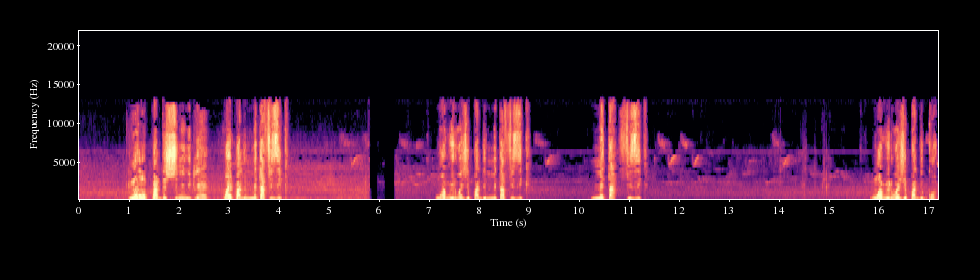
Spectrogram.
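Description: A middle-aged man speaks with animation close to the microphone, in short bursts with pauses.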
